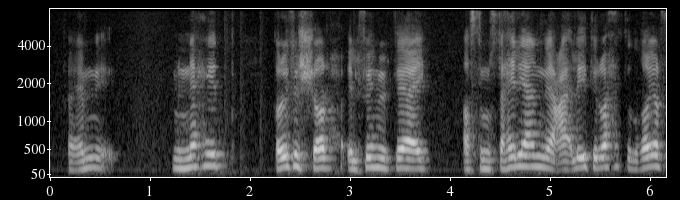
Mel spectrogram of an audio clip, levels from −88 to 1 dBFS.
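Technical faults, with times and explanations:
No technical faults: the speech comes through call microphone processing, with nothing above 8 kHz and the lowest bass taken out as normal.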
